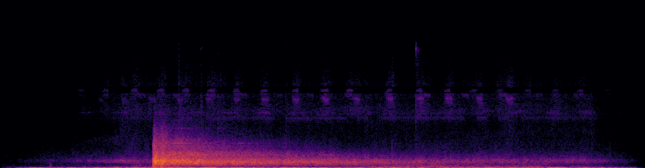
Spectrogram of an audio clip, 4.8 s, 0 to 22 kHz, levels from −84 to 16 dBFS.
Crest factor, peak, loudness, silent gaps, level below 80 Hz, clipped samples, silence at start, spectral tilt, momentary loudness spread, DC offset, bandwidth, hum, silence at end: 22 dB; -4 dBFS; -28 LUFS; none; -28 dBFS; under 0.1%; 0.1 s; -5.5 dB/octave; 21 LU; under 0.1%; 9.6 kHz; none; 0.15 s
